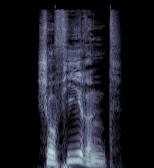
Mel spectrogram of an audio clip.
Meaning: present participle of chauffieren
- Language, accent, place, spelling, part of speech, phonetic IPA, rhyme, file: German, Germany, Berlin, chauffierend, verb, [ʃɔˈfiːʁənt], -iːʁənt, De-chauffierend.ogg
